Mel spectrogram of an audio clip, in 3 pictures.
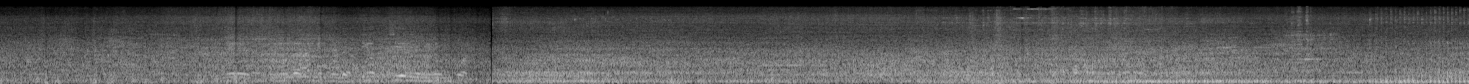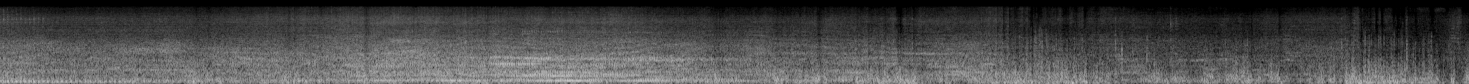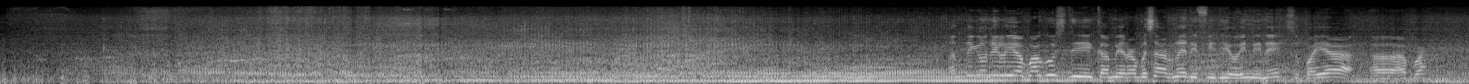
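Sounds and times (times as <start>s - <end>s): wind and water rush: 0.0s - 44.0s.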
